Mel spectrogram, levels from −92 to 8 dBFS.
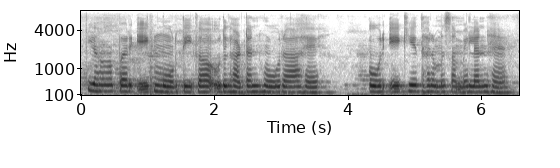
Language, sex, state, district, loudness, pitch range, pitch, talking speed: Hindi, female, Rajasthan, Jaipur, -15 LUFS, 185-205 Hz, 195 Hz, 135 wpm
